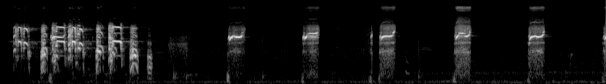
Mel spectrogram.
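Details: Grey francolin, known locally as teetar, opens with a rapid chattering burst of harsh notes, then gives loud high metallic calls repeated about every three-quarters of a second over a quiet background.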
